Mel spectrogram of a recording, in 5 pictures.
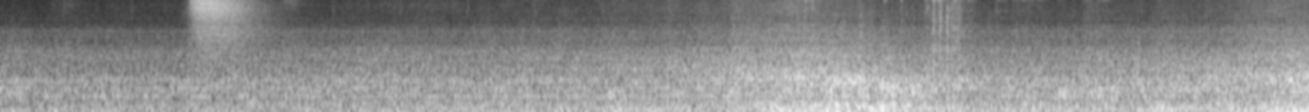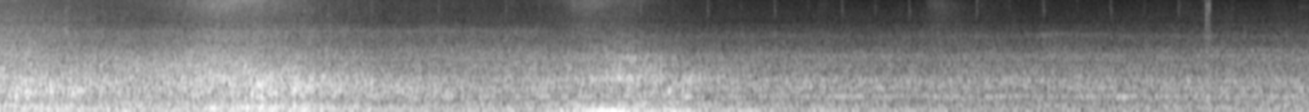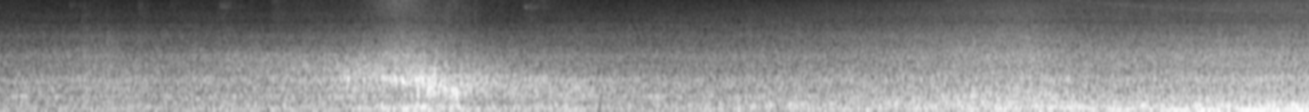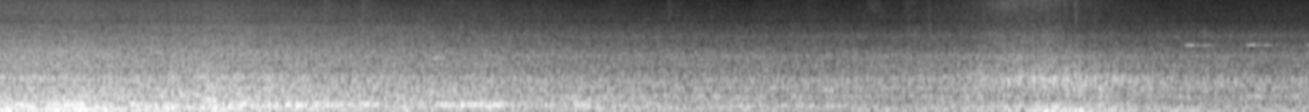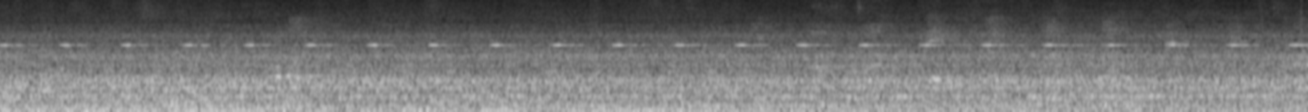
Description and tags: Bus leaving and passing cars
